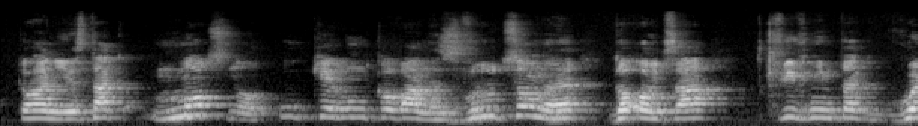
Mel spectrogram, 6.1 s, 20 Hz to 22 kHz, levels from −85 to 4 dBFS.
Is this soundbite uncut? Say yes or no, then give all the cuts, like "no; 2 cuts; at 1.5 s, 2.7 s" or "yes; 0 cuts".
yes; 0 cuts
